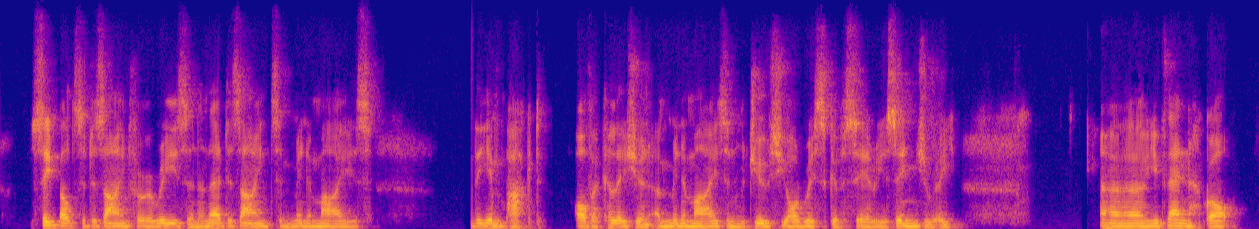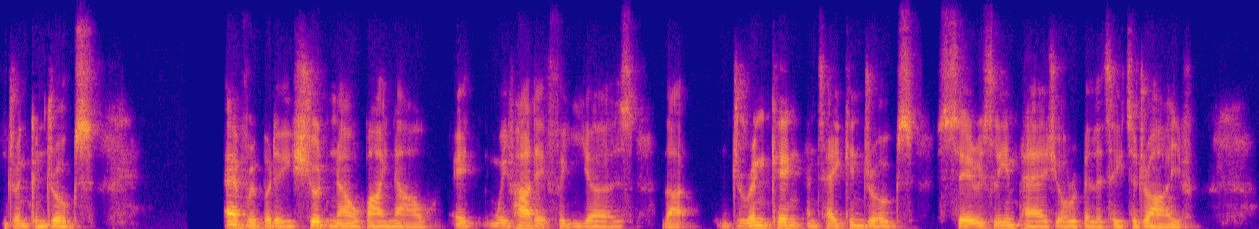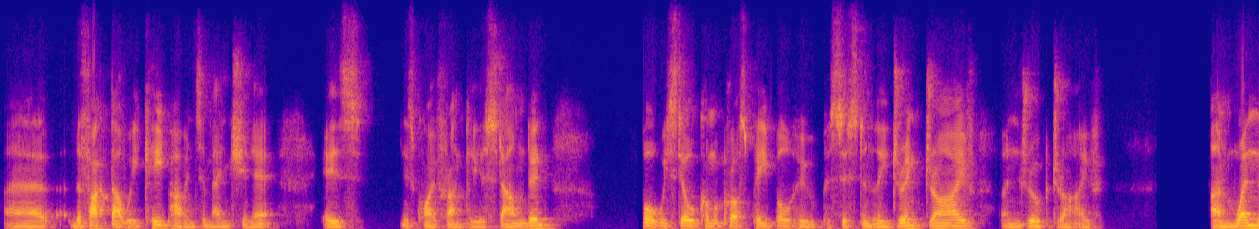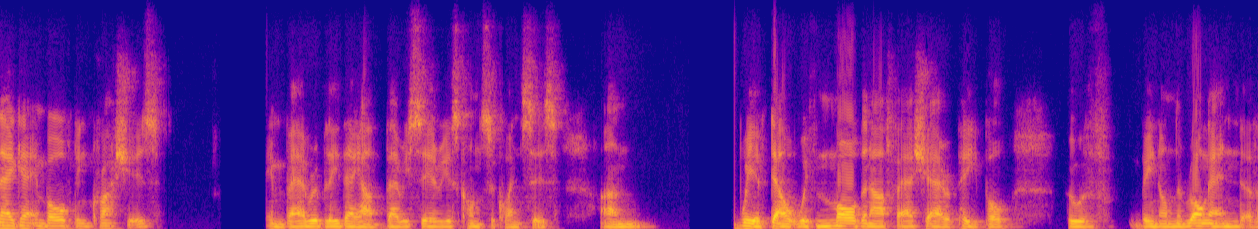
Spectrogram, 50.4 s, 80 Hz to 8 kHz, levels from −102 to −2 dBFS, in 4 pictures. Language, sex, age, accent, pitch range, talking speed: English, male, 40-59, British, 90-100 Hz, 135 wpm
